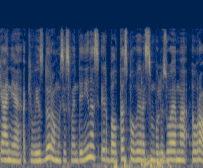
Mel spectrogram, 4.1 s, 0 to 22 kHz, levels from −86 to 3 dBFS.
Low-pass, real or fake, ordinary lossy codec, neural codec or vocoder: 10.8 kHz; real; Opus, 64 kbps; none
